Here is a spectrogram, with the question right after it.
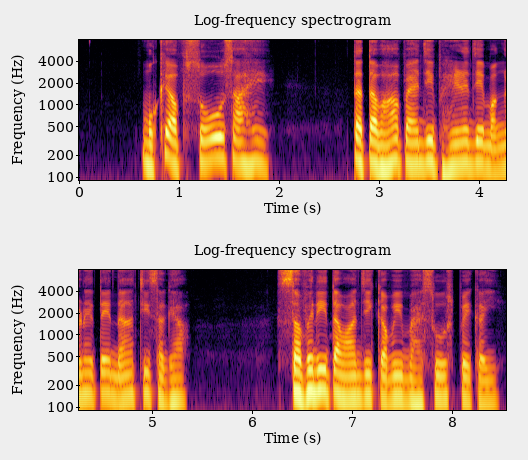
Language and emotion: Sindhi, sad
